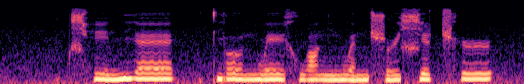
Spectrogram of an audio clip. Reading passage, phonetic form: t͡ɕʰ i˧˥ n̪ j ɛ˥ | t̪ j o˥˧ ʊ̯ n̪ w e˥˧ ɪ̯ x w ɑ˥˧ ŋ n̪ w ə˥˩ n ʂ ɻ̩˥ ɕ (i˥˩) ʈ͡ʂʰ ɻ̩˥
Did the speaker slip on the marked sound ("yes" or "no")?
yes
